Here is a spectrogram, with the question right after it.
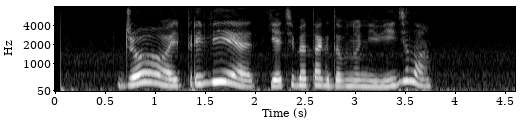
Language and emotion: Russian, positive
